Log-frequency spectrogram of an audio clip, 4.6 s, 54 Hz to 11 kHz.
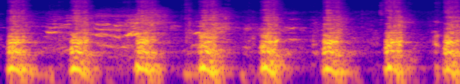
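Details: Asiatic lion at Birsa Zoological Park in Ranchi, India, roaring while visitors watch: a series of deep, hoarse grunting roars repeated roughly every 0.6 seconds, each a short powerful burst.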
